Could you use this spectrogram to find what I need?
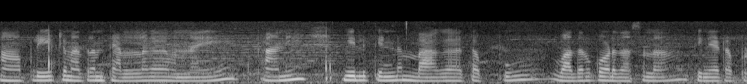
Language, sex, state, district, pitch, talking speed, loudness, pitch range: Telugu, female, Andhra Pradesh, Manyam, 180 Hz, 105 wpm, -19 LUFS, 170-195 Hz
